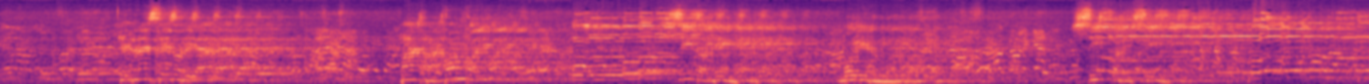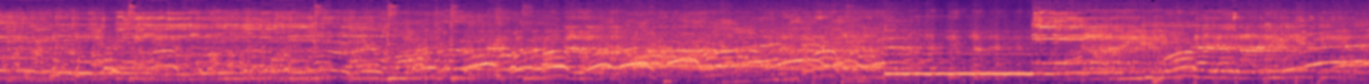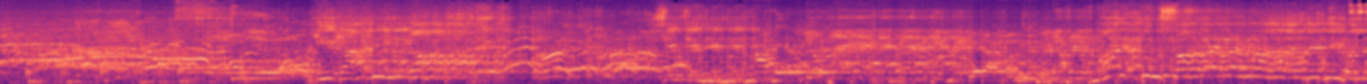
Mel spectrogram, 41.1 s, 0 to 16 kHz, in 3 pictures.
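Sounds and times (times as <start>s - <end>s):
crowd cheering and shouting: 0.0s - 41.0s
loud live stage music: 0.0s - 41.0s
man speaking through pa system: 1.0s - 15.3s, 34.0s - 41.0s.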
